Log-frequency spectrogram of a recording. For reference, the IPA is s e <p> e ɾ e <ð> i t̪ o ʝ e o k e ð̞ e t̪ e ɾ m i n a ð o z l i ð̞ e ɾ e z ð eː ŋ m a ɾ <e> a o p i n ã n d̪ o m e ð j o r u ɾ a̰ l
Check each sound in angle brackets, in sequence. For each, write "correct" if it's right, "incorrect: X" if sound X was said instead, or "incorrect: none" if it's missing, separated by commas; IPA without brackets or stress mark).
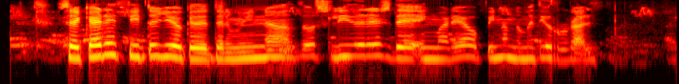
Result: incorrect: k, incorrect: θ, correct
